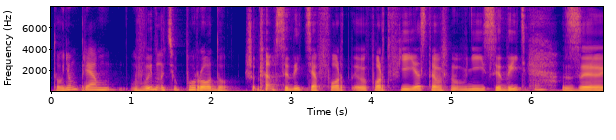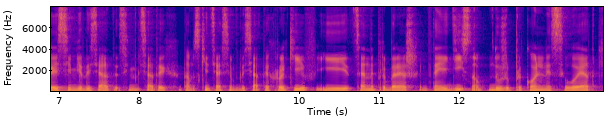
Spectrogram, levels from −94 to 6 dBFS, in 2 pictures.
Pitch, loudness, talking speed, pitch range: 115 Hz, -26 LUFS, 150 wpm, 95-135 Hz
